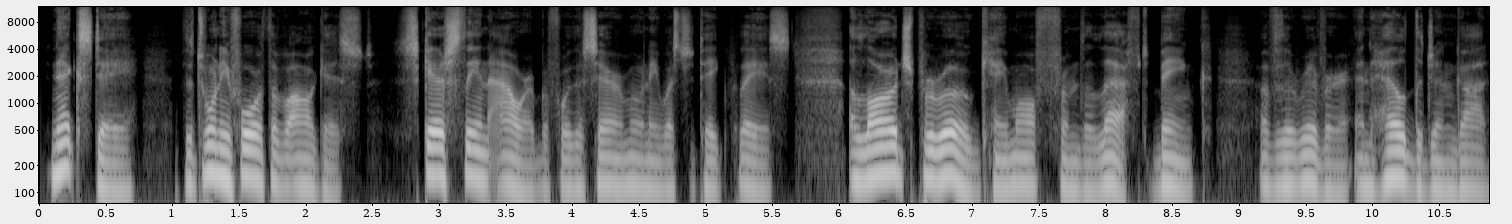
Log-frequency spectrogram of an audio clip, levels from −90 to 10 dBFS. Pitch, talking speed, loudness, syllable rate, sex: 120 Hz, 180 wpm, -21 LUFS, 5.3 syllables/s, male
